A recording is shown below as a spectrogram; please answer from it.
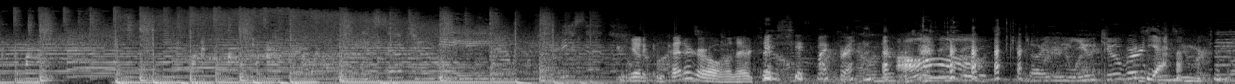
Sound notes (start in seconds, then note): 0.0 upbeat music; 7.6 laughs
